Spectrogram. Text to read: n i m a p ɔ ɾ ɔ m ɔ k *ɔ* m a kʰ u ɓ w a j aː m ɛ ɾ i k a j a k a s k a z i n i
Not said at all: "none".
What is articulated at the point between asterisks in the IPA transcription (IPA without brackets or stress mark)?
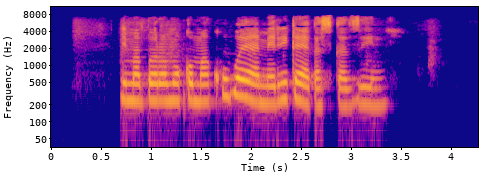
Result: ɔ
